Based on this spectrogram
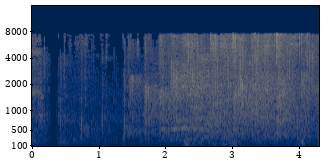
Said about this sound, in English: And the clap kind of progressed this way all throughout.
